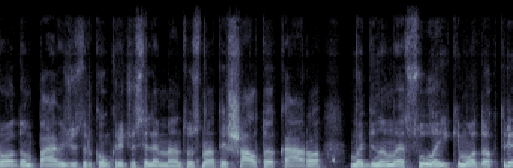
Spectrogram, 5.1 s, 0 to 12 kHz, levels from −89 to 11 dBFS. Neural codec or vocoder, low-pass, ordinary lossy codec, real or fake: none; 10.8 kHz; Opus, 32 kbps; real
